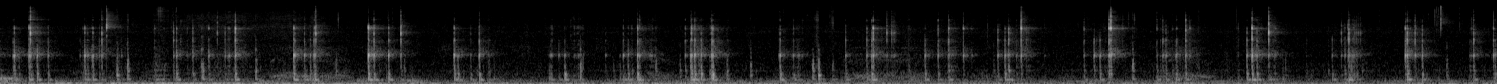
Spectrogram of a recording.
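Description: Hands cup and grip the two black silicone ear pieces of a 3Dio-style binaural microphone while long nails and fingertips tap and scratch the hollow, rubbery ear tops. The result is a steady run of sharp, dry clicks with bright, high ticks, soft scratchy brushing between them, and a low muffled rumble underneath.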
